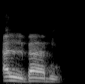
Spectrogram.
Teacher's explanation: a qamariya is when you pronounce the L. You'll hear the L. You'll literally hear the L.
